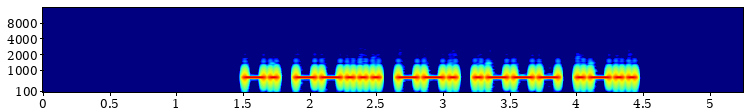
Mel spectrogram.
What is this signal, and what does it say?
Morse code, heard as a keyed tone, about 25 wpm, 700 Hz. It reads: N7GJL
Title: USA Call Signs - 5 Characters - 25wpm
